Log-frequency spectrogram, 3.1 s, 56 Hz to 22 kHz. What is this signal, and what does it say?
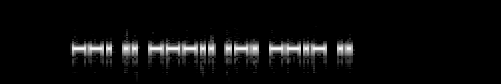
Morse code, heard as a keyed tone, about 46 wpm, 700 Hz. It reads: GI8RQI
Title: DXCC-100 Call Signs - 6 Characters - Repeated 2x - 45wpm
